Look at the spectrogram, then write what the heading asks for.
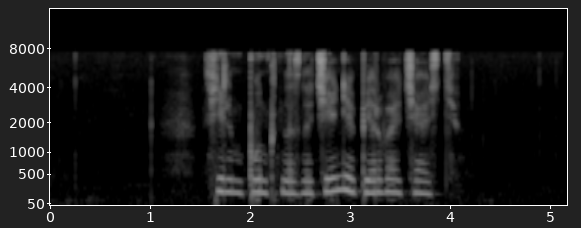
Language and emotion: Russian, neutral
